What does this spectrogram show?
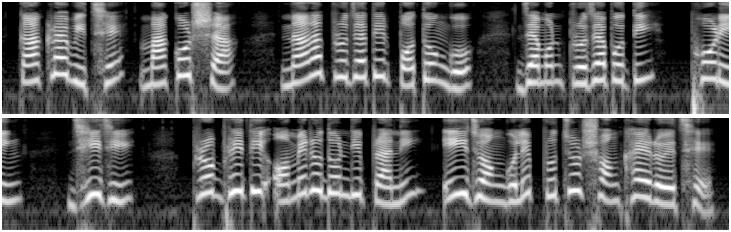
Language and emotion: Bengali, neutral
